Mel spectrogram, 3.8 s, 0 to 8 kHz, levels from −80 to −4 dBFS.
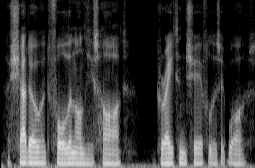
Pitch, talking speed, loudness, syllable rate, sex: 90 Hz, 205 wpm, -21 LUFS, 5.2 syllables/s, male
